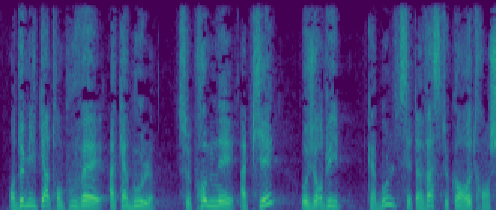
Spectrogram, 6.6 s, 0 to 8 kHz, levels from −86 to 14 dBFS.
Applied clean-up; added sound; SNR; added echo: none; none; none; none.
